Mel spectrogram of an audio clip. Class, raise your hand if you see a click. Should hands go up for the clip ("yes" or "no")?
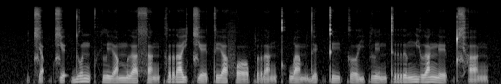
no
